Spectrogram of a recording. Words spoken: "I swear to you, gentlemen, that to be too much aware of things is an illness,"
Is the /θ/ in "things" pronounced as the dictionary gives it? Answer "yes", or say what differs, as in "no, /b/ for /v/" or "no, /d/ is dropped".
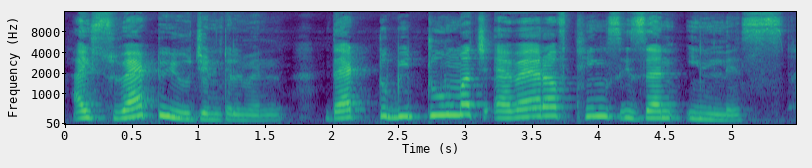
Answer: no, /t/ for /θ/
